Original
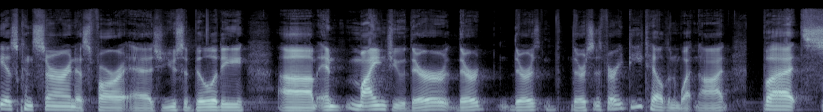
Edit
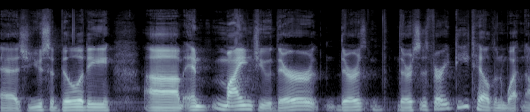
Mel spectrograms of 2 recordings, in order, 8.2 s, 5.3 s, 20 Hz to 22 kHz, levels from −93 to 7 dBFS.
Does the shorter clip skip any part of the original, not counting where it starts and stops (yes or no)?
yes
